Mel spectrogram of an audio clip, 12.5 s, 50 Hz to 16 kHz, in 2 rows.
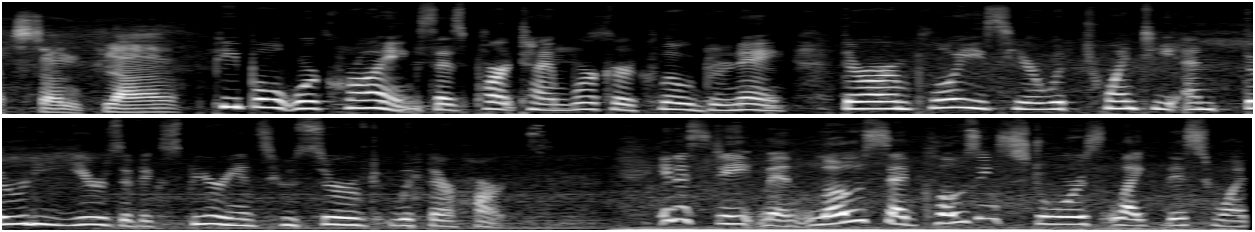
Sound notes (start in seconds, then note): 4.6 speaking French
